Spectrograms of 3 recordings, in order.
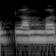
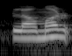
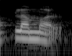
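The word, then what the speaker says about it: plumber: और ज़्यादा कन्फ्यूज़न इसमें होता है इसको प्रोनाउंस करने में, इसको प्लम्बर पढ़ देते हैं, जो कि गलत रहता है। प्लमर इसका करेक्ट प्रोनाउंसिएशन है, बी साइलेंट रहेगा, प्लमर।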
